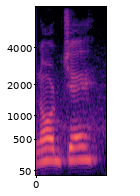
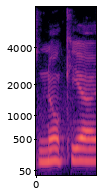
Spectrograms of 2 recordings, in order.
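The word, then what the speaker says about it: Nortje: his name is Nokia, even though I was pronouncing Nordje. Seems Nokia is the way to pronounce his name.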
